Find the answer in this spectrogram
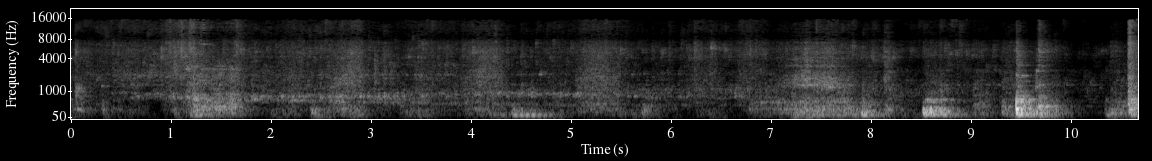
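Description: Water running at a steel kitchen sink, with utensils clattering and a few sharp knocks near the end.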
